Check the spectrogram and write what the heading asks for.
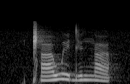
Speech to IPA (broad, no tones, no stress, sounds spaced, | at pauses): ǁ a w e d e ŋ a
